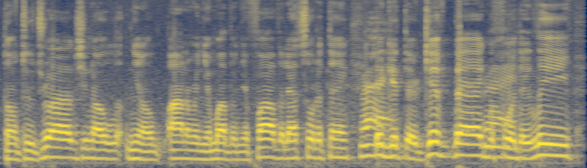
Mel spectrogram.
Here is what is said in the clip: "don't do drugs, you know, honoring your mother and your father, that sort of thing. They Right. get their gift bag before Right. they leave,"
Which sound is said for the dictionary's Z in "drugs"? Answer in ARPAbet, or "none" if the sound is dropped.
Z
